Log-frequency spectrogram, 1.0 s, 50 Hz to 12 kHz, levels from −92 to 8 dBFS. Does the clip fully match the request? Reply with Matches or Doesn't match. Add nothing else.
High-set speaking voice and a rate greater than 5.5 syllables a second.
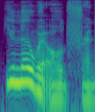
Doesn't match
